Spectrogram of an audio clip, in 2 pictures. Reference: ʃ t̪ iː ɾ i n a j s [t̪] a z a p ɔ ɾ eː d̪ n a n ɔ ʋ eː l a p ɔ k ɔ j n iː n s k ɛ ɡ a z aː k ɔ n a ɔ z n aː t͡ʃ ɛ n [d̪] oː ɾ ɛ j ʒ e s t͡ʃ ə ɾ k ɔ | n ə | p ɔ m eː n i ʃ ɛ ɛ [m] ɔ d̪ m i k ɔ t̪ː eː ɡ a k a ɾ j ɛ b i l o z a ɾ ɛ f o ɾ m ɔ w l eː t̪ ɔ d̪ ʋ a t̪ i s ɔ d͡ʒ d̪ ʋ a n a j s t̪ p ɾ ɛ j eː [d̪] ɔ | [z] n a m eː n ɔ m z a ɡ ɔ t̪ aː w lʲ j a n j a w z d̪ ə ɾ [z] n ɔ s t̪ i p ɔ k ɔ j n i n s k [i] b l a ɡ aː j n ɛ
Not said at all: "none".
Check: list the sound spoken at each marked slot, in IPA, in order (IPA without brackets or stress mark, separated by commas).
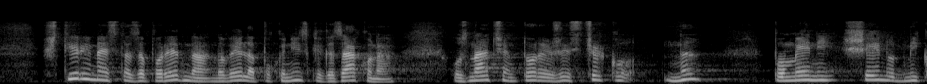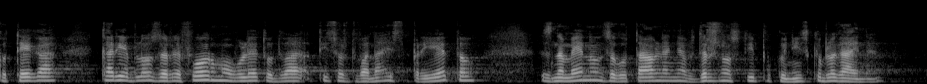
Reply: t̪, t̪, n, t̪, z, ʒ, ɛ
